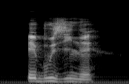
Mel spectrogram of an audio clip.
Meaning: to remove the 'soft crust' of a stone (which it has when taken out of the quarry)
- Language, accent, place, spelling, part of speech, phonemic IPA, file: French, France, Lyon, ébousiner, verb, /e.bu.zi.ne/, LL-Q150 (fra)-ébousiner.wav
